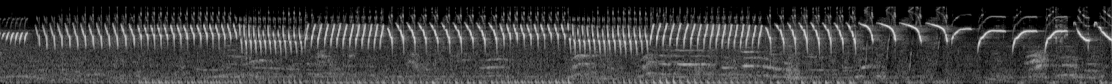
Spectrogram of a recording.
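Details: Canary in a fast ngejos-style song for tutoring lazy singers and contest birds: long dense buzzy trills with shifting pitch, then a series of clear downward-curving whistles repeated about twice a second.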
